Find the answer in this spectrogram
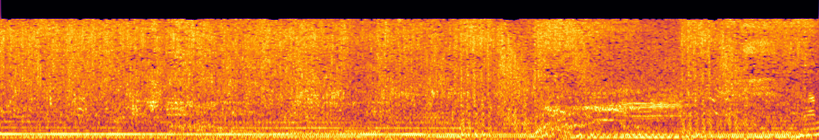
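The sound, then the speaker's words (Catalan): The Sitges film festival intro jingle, showing King Kong trying to destroy aircraft against the Sitges skyline: a loud, steady propeller-engine drone layered with rattling bursts of gunfire and heavy booms. No one speaks. “música de, de la careta de Sitges amb en King Kong aquí intentant destrossar avions amb, amb el perfil de Sitges de fons”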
